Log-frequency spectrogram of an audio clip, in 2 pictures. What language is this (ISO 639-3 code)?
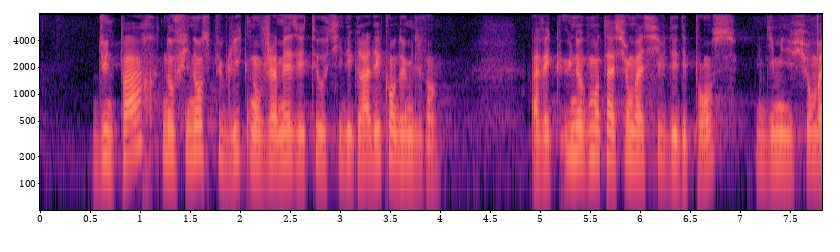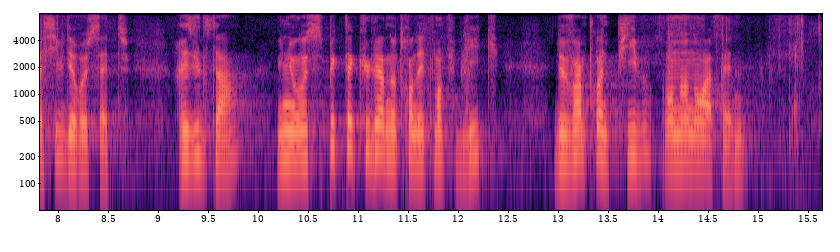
fra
